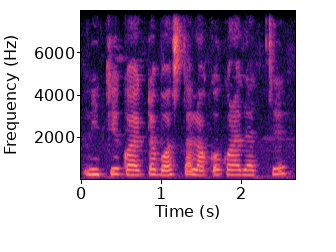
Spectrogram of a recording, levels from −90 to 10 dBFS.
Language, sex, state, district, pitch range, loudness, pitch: Bengali, female, West Bengal, Alipurduar, 230-255 Hz, -16 LUFS, 235 Hz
